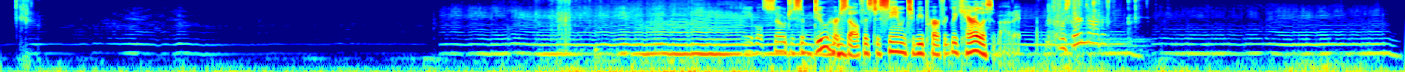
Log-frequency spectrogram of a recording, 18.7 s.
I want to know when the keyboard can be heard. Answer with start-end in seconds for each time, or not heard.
not heard.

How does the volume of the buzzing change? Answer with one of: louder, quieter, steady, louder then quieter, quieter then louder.
louder then quieter.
